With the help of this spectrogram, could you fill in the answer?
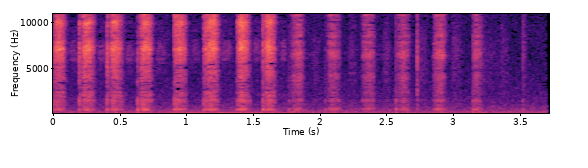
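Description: A graphite pencil shades and draws on a white paper sketchbook page, rubbing the surface. There are 14 quick, bright, scratchy strokes in a steady back-and-forth rhythm that fade slightly toward the end, over a faint low hum.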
